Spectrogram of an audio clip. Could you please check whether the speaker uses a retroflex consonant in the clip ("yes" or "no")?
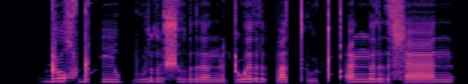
yes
